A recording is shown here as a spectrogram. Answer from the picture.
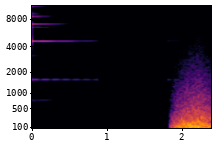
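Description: Notification-bell chime sound effect ringing out and fading away within about a second. Near the end a deep rumbling swell rises.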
